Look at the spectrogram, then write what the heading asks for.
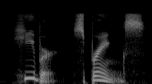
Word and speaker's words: Heber Springs: Seems the overwhelming verdict for Heber Springs, Arkansas is definitively Heber Springs.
